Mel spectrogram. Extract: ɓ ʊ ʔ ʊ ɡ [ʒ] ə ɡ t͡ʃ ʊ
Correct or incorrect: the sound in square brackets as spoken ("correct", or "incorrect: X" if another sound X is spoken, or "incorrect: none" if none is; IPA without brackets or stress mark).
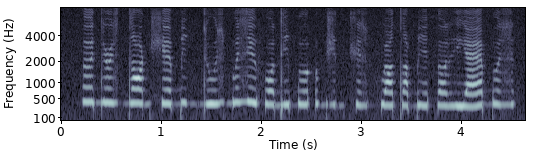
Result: correct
